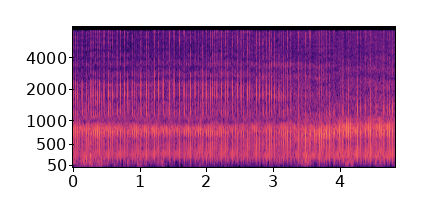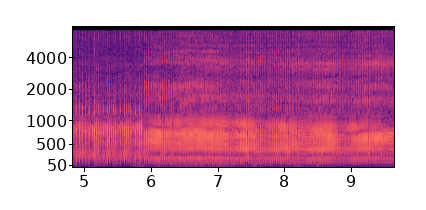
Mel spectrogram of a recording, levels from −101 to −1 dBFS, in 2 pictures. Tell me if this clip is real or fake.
real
